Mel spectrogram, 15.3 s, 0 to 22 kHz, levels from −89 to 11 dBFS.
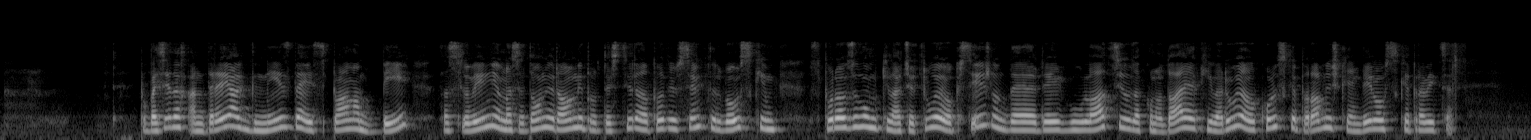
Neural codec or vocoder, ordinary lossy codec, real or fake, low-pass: codec, 16 kHz, 2 kbps, FunCodec, trained on LibriTTS, 25 frames a second; none; fake; 7.2 kHz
